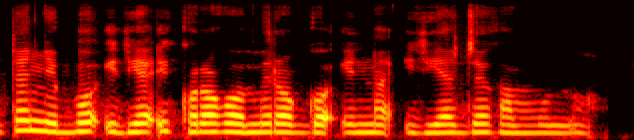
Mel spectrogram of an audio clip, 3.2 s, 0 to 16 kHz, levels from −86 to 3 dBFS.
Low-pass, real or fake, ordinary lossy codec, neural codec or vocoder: 14.4 kHz; fake; none; codec, 44.1 kHz, 7.8 kbps, DAC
